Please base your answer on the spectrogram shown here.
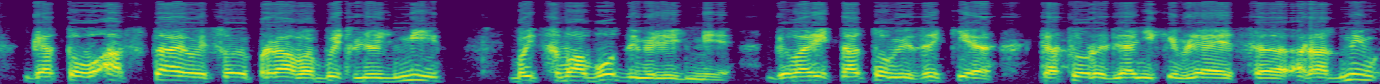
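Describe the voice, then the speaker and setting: A man answering questions in a radio interview, speaking in firm, emphatic statements broken by frequent "uh" pauses. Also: fairly high pitch, fairly bright tone, no echo, low-quality recording.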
